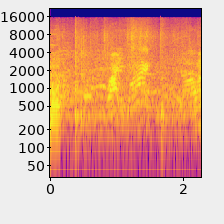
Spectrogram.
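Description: Air-volleyball rally: a few sharp slaps of hands striking the light inflatable ball, with a girl's voice calling out about a second in.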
